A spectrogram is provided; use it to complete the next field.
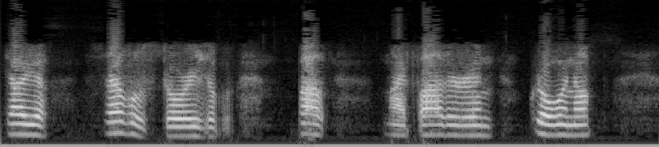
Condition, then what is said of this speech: Throat cancer. His voice was stronger when he said, "I'm AM and the PM."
